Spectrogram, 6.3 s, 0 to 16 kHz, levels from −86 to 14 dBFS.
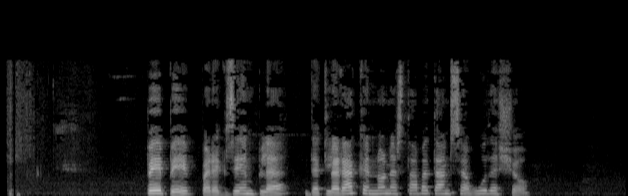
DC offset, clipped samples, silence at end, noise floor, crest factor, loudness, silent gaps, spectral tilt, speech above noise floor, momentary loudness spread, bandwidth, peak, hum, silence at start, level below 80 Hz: under 0.1%; under 0.1%; 1 s; -70 dBFS; 24 dB; -26 LUFS; none; -2 dB/octave; 43 dB; 14 LU; 11.5 kHz; -4 dBFS; none; 0.1 s; -84 dBFS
